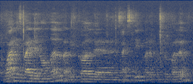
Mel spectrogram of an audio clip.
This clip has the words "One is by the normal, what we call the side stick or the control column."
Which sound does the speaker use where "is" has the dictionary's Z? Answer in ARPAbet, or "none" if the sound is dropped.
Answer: S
